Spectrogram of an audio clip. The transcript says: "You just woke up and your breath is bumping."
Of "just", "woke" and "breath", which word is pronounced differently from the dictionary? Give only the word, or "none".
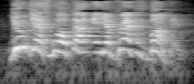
none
